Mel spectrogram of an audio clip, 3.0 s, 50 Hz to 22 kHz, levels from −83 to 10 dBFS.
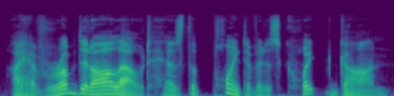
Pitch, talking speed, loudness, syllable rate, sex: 115 Hz, 285 wpm, -19 LUFS, 5.8 syllables/s, male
